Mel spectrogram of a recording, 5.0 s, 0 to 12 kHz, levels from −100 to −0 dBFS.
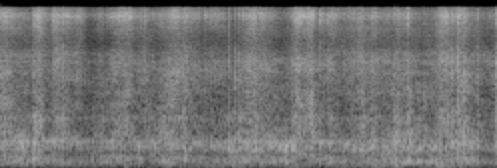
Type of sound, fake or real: fake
